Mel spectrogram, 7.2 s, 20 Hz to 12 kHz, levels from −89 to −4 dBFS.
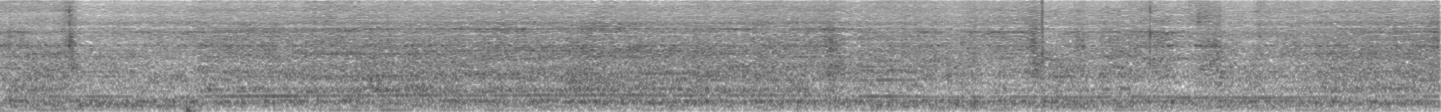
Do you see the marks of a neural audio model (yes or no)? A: yes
